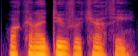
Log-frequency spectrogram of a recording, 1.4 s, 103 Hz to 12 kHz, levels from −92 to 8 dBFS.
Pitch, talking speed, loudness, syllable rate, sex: 105 Hz, 260 wpm, -18 LUFS, 5.7 syllables/s, male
